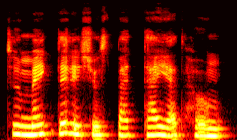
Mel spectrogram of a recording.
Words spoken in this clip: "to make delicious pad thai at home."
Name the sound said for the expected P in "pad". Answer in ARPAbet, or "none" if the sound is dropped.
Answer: B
